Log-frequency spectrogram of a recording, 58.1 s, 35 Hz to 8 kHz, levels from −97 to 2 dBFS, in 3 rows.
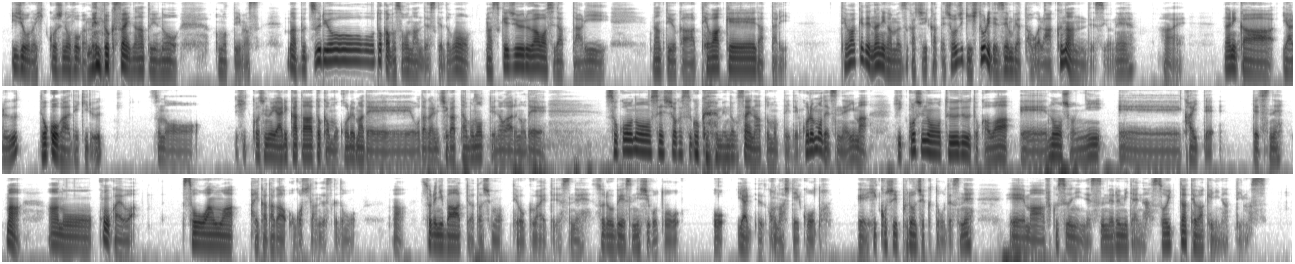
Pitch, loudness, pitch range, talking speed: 100 Hz, -23 LUFS, 90-115 Hz, 325 characters per minute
